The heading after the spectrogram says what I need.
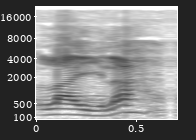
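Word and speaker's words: ليلة: Kalau Anda temukan di Al-Quran, setelah kata lail, di ujung lamnya ada ta'nya, sehingga hurufnya merubah cara bacanya menjadi lailah.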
